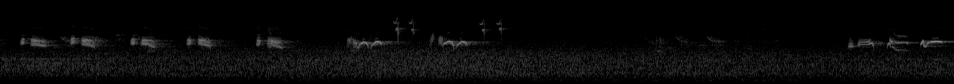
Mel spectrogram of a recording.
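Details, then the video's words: Spring song of a song thrush on 20 April 2016: a phrase repeated four times, then a different twisting phrase repeated, and a final pair of bright notes after a pause. "Kaunis ääni linnulla - Laulurastas"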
